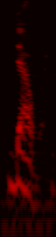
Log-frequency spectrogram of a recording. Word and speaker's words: Yahweh: Textos antiguos como los de los samaritanos y algunas inscripciones también apuntan a que se pronuncia Yahweh.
